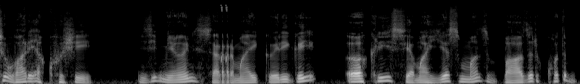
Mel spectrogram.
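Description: At 2.20 to 2.29 s the speech stutters: a 48 ms stretch, which fits a pair of compressed frames, plays twice more from repeated frames, adding 96 ms. Unlike a dropout, nothing is lost; the same fragment recurs.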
